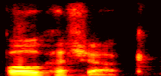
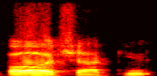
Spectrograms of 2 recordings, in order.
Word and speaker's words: Bohachuk: me out s sge there's no G in there it's s bohachuk yeah Bo yeah uh Mr bohachuk I knew this was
